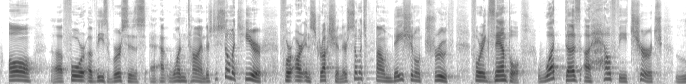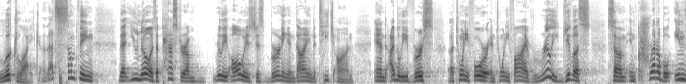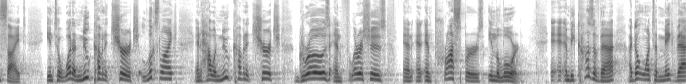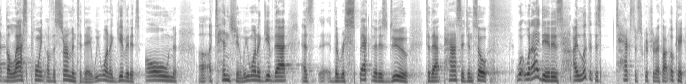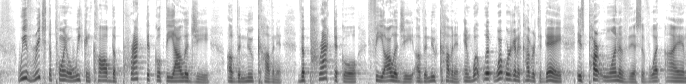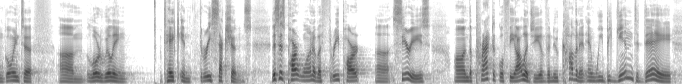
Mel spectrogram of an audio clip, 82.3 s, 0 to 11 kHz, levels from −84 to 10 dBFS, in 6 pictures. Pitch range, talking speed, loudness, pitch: 130-180 Hz, 160 wpm, -24 LUFS, 155 Hz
